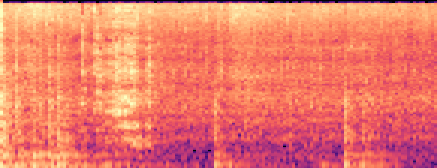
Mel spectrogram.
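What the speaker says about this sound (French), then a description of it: "je vais la bouger légèrement pour qu'elle prenne bien toute la graisse" A thrush browns in a pan with its fat and juices, giving a steady soft sizzle while a utensil moves it, with a few sharp scrapes or taps against the pan.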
